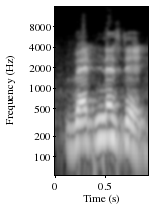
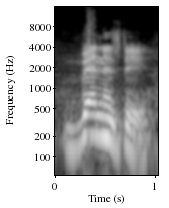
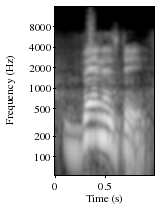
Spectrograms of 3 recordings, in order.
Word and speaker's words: Wednesday: it sandwich is a days name many people pronounce it very wrong wetness day no we do not pronounce pronounce it wetness day we pronounce it Wednesday Wednesday right budget grudge bridge so most often D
